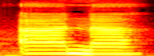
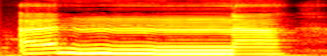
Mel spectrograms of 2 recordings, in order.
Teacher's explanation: Bila nun bertasdid ya, ditekan, ditahan dan berdengung.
